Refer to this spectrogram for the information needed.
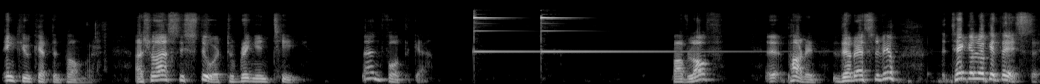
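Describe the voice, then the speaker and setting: A man's voice: on the high side, sing-song, a little slow, pauses often, bright, forceful tone, slight background noise, full character voice. A man playing a courtly Russian frigate commander in a radio play, formal, gracious and grand in manner. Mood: grave, courteous. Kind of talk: radio play acting, 1940s style.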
